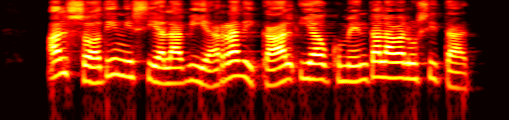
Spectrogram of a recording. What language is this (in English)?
Catalan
